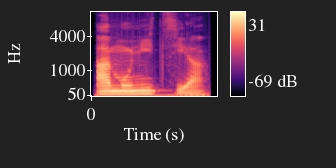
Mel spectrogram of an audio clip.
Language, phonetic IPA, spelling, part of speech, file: Polish, [ˌãmũˈɲit͡sʲja], amunicja, noun, Pl-amunicja.ogg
